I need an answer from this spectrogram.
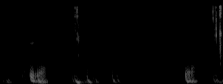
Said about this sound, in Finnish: Pidätät hengitystä ja sitten nialaset neljä kertaa.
